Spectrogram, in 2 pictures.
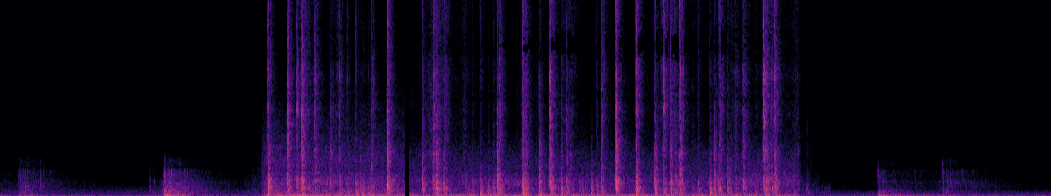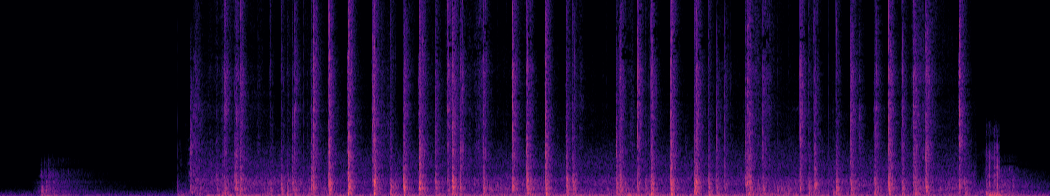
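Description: Ball hockey stick blade rapidly tapping and dragging a ball on a practice mat during stickhandling: a fast clatter of clicks in two long runs, with a pause of a few scattered knocks between them.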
